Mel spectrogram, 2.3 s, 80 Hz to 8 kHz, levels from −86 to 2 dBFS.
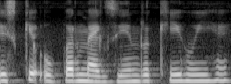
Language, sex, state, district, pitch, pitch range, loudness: Hindi, female, Uttar Pradesh, Lucknow, 210 Hz, 200-210 Hz, -18 LUFS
